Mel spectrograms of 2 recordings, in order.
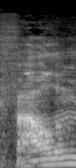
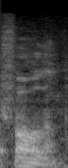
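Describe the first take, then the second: First: The vowel is a short 'ow' sound. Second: The vowel is a long 'or' sound. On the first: "Should be foul'em, really, but I don't say it that way" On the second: "I say fold'em"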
